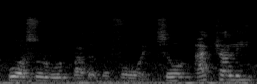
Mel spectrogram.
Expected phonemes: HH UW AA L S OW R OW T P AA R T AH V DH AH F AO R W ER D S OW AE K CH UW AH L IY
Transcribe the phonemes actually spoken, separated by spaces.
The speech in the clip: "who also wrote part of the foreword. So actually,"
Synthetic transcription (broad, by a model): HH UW AA L S OW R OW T B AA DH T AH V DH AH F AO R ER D S OW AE K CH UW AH L IY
